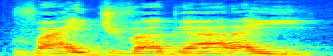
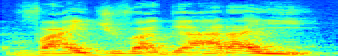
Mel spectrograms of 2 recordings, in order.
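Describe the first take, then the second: No difference in how they are said.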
